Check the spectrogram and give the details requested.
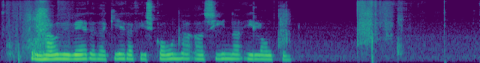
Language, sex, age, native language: Icelandic, female, 60-69, Icelandic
